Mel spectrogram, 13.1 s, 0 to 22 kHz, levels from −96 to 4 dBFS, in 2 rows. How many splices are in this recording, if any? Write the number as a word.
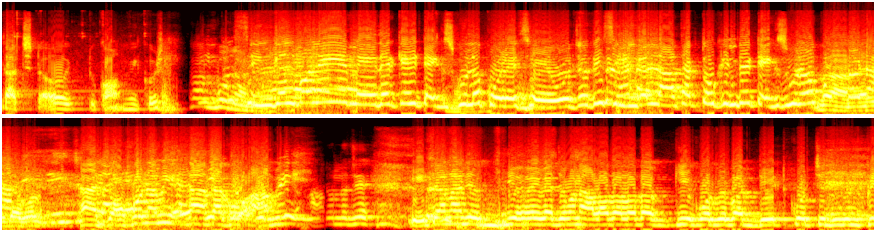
two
